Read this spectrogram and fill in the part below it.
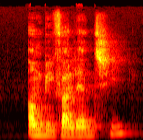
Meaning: ambivalence, coexistence of opposing attitudes
- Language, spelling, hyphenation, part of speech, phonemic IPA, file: Dutch, ambivalentie, am‧bi‧va‧len‧tie, noun, /ˌɑm.bi.vaːˈlɛn.(t)si/, Nl-ambivalentie.ogg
